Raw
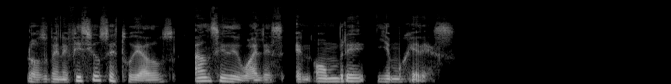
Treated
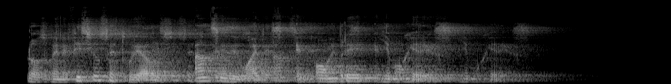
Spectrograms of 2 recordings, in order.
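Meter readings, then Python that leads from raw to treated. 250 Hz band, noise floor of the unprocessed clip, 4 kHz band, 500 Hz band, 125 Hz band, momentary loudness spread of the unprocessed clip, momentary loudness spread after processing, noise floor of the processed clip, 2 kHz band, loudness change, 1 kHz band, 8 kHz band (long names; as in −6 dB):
+1.0 dB, below −85 dBFS, +2.0 dB, +2.0 dB, −1.0 dB, 8 LU, 13 LU, −85 dBFS, +2.0 dB, +1.0 dB, +2.0 dB, +2.0 dB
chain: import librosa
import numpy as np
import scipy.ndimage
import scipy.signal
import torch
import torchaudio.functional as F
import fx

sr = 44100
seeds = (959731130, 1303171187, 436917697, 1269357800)

y = fx.low_shelf(x, sr, hz=120.0, db=-6.5)
y = y + 10.0 ** (-9.0 / 20.0) * np.pad(y, (int(782 * sr / 1000.0), 0))[:len(y)]
y = fx.rev_schroeder(y, sr, rt60_s=1.6, comb_ms=30, drr_db=3.5)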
